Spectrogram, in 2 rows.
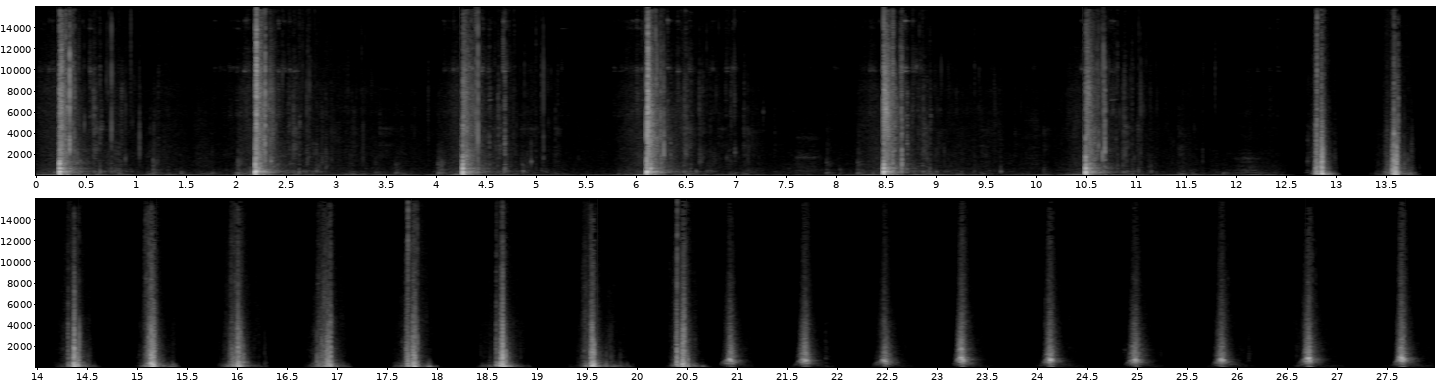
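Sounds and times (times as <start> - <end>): punch hits: 0.1 - 1.0, 2.0 - 3.0, 4.1 - 4.8, 5.9 - 6.8, 8.2 - 9.1, 10.4 - 11.1.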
